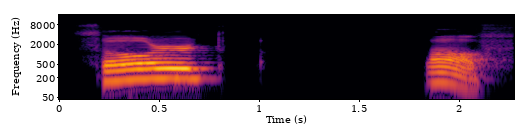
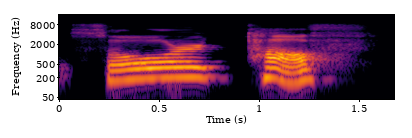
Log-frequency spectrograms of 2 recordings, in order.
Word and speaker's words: sort of: Sort of. Okay. Sort of or sort of. Sort of. We don't pronounce the letter T.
